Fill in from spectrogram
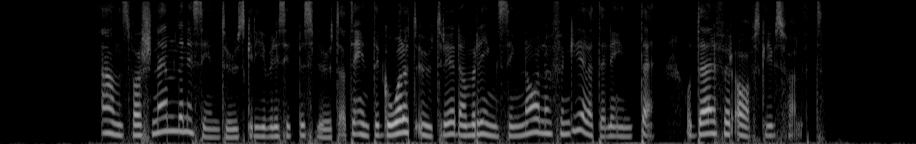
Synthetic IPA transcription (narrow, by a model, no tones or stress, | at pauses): ansvɑːʂɳɛmd̪ənɪsɪnt̪ʰʉ̟ːɾskɾiːvəɾɪsɪt̪̚bɛslʉ̟ːt̪ʰa̰t̪̚d̪ɛɪnt̪əɡoːɾat̪ʰʉ̟ːt̪ɾeːd̪aɔmɾɪŋːsɪŋnɑːlənfɵŋɡeːɾat̪ɛlːəɾɪnt̪əɔd̪æɾfœɾʔɑːvskɾiːvsfa̰lːət̪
